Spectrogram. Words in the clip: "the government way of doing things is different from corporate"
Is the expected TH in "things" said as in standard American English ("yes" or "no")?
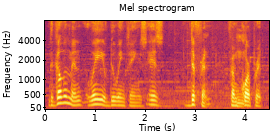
yes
